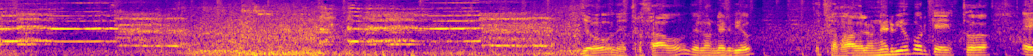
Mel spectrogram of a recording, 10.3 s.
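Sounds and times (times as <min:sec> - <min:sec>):
two neighbour's roosters crowing in Andalusia: 0:00.0 - 0:06.3
speech: 0:05.8 - 0:10.3.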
